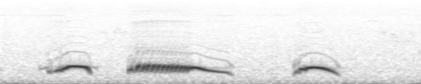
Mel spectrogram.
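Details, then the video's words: Trained decoy spotted dove, nearly two years old, cooing during field training after recovering from an illness that twisted its neck; three low mellow coos, the middle one longer and drawn out, over faint background hum. "ตอนนี้ก็โอ้ขันไปเรื่อยๆครับใช้ได้อยู่นะครับผมอ่า"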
